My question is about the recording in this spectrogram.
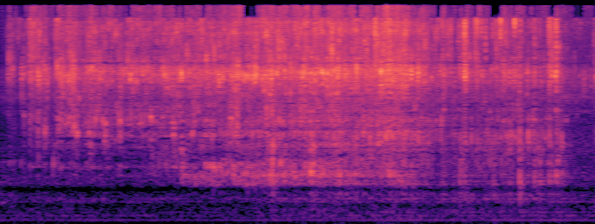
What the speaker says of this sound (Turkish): Şöyle üzerinde geçecek kadar biraz su ekliyorum.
